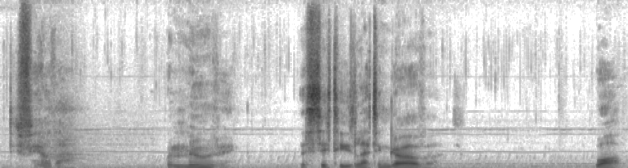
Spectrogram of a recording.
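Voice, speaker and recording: Male, low-pitched and very slow, for gentle ASMR roleplay as a soothing train attendant. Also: fairly even intonation, slight background noise. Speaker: narrator playing a sleeper train attendant. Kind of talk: ASMR guided meditation roleplay, scripted narration.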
